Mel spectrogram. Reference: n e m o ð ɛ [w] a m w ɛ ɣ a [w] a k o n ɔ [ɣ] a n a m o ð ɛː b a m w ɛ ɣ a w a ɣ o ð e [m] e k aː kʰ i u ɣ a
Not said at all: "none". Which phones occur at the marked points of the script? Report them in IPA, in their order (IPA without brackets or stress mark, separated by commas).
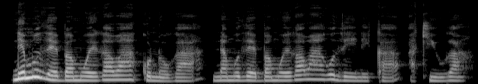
b, w, ɣ, n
